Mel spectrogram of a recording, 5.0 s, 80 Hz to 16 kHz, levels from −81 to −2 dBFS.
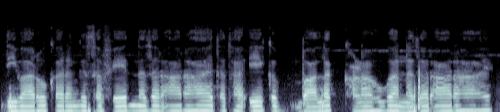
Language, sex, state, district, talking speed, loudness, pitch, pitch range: Hindi, male, Uttar Pradesh, Lalitpur, 205 wpm, -17 LUFS, 115 Hz, 115-120 Hz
